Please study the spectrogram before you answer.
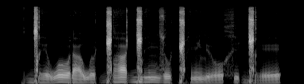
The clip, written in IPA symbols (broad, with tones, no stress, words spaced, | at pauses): ɡ͡ǀe˧˩wo˥˧ ɾa˩˧wɵ˧˩ ɡ͡ǁaː˥ɡ͡ǁĩ˥ nzu˧ǁʰĩ˩˧ lʲoː˩˧xi˧ ɡ͡ǁe˩˧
